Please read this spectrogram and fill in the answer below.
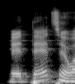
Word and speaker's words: Tetzel: Essa pronúncia também é do autor do livro no vídeo. Tetzel, amando da igreja, ele começa a vender o que se chama de indulgências.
